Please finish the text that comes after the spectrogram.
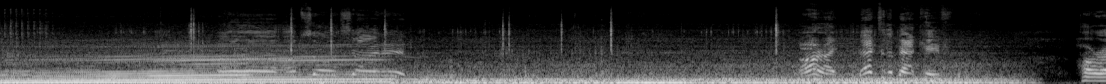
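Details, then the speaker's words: Miata drift car after a new muffler replaced the old, rattling one. A smooth, even exhaust drone through the rev change with no rattle or buzz; the exhaust sounds healthy. "that was awesome the car sounds great I'm so excited like I finally this thing sounds good"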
